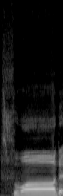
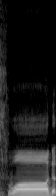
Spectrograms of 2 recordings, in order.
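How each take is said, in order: First: The lips round, adding a w-like glide. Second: The lips round, adding a w-like glide.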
